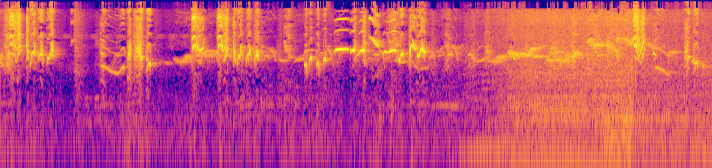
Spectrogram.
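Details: Oriental magpie-robin song meant to rouse mute, reluctant kacer into persistent singing: rapid sharp clicks and chips, then fluid whistled phrases and scratchy imitative notes, with a low humming background in the latter part.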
